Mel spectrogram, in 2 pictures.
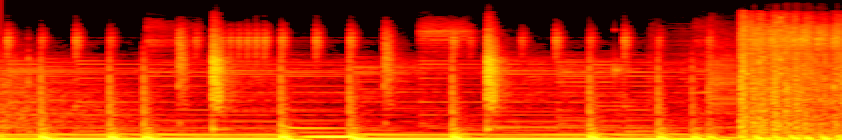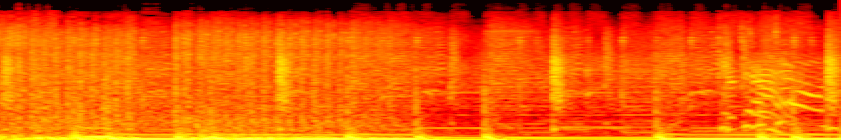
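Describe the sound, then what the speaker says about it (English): Rapid bursts of automatic gunfire crackle and pound in dense, continuous volleys of suppressive marching fire, loud and close, with heavy low thuds throughout a battle in the video game Zenless Zone Zero. "Gunfire? This pattern. Suppressive marching fire."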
